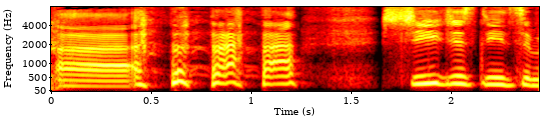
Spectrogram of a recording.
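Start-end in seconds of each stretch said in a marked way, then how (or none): 0.5-1.2 a bright, higher burst of laughter; real laugh. Real, not acted. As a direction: laugh at the joke aimed at Steve. Laughs at teasing co-host.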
